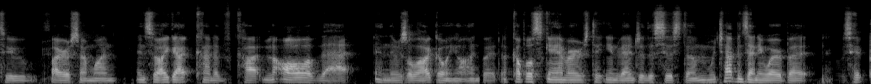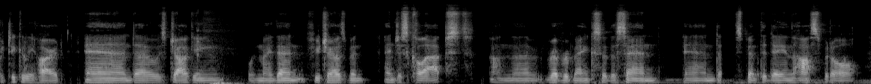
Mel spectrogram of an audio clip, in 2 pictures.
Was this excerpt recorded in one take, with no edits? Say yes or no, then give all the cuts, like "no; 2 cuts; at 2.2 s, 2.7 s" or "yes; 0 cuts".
no; 1 cut; at 4.8 s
